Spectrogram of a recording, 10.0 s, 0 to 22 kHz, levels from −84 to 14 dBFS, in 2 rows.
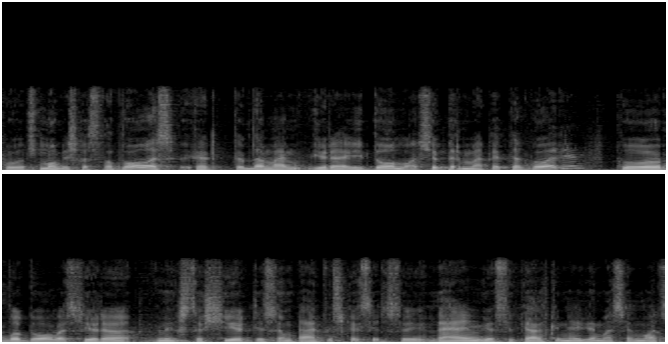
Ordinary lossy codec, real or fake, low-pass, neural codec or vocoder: MP3, 96 kbps; fake; 10.8 kHz; codec, 44.1 kHz, 1.7 kbps, Pupu-Codec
